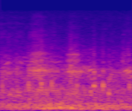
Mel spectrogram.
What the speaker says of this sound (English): Some nice looking horses.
